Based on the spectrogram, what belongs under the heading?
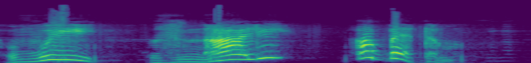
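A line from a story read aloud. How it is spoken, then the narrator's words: Accusing exclamation. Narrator (Russian): воскликнул обвиняющим тоном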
